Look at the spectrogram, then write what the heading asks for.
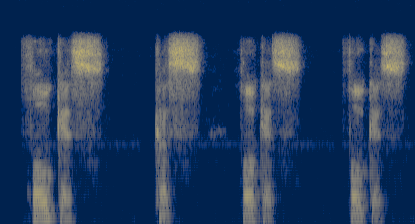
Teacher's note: cuando se hace estrés en la primera sílaba, la segunda tiene que sonar más suave, supremamente suave, casi no hacen esfuerzo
